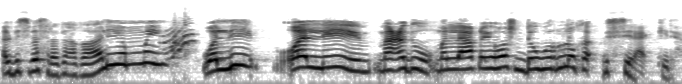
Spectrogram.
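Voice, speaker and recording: A woman's voice: sits high, expressive, fairly quick, lo-fi sound, slight background noise. A woman playing an aggrieved, hard-up Yemeni housewife in a comic cartoon, complaining and exclaiming in an Adeni accent. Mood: grumbling. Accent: Adeni Yemeni Arabic. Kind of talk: comic cartoon skit dialogue.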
